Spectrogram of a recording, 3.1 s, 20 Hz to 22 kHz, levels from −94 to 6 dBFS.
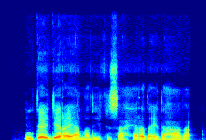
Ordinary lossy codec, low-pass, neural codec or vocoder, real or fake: none; 19.8 kHz; none; real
